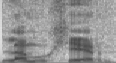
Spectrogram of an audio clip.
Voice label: woman; Multi-Lingual Talking Picture Dictionary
